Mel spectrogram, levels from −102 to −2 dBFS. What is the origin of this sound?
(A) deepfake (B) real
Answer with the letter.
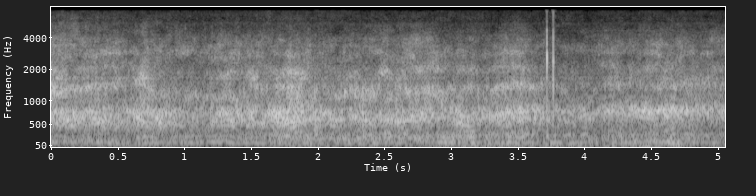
A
